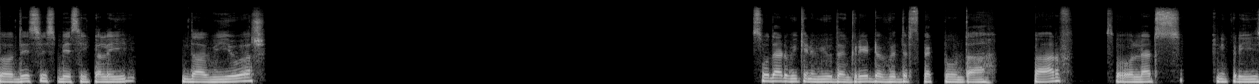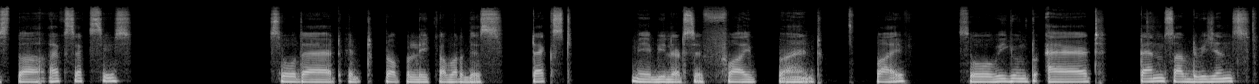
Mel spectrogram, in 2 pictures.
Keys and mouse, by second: 0.1 click, 0.8 click, 1.4 click, 2.2 click, 2.8 click, 3.9 F2, 4.3 click, 4.8 ctrl+j, 5.0 click, 5.7 F2, 10.0 shift+click, 12.5-15.3 shift+drag, 15.7 z, 18.6-21.1 drag, 22.6-25.1 drag.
